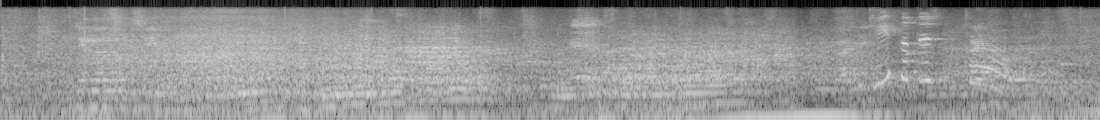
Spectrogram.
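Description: Several young men chatter and talk over one another close by.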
